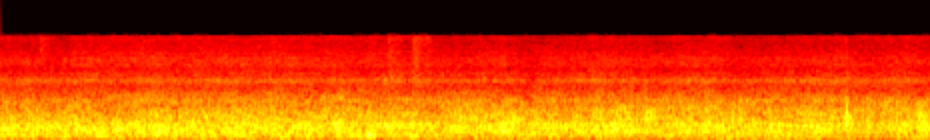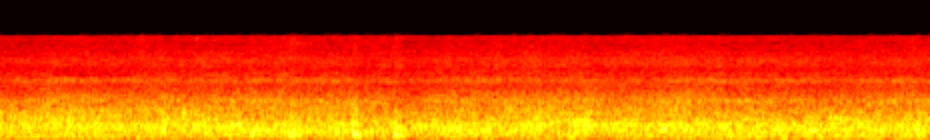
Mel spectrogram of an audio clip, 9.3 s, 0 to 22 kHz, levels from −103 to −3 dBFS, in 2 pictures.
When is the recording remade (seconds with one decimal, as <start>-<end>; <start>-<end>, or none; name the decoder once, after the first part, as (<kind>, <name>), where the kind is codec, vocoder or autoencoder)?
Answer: 1.9-2.4 (codec, SNAC); 4.0-5.4; 7.2-8.1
